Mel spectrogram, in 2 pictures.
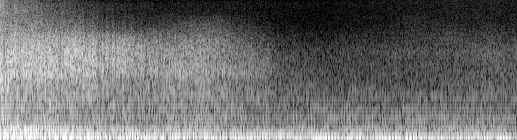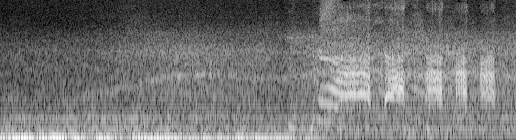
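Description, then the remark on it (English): A loud explosion, as a man blows himself up, bursts out with a harsh roar, then fades into a long, heavy rumble that drags on for several seconds before music begins. “blew himself up! What an idiot!”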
